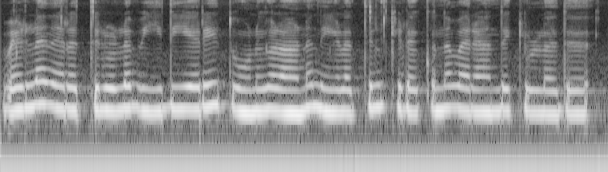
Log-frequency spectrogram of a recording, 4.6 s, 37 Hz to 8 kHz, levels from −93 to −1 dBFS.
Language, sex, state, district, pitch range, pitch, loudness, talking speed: Malayalam, female, Kerala, Kollam, 245-270 Hz, 255 Hz, -16 LUFS, 105 wpm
